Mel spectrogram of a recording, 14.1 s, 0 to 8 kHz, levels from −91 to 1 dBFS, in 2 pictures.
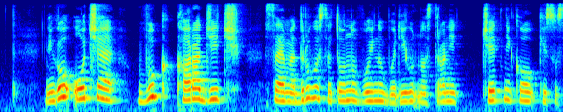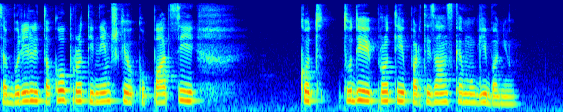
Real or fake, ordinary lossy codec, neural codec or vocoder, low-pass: real; MP3, 64 kbps; none; 7.2 kHz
